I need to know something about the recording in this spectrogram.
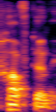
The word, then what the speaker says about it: Houghton: I think it's pronounced Houghton, H-O-U-G-H-T-O-N. Houghton Fur Jr., age 73, of Lincoln.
